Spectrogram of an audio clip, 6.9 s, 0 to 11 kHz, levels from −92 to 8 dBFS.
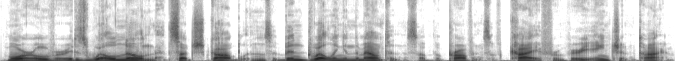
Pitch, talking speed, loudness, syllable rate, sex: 120 Hz, 200 wpm, -18 LUFS, 4.8 syllables/s, male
